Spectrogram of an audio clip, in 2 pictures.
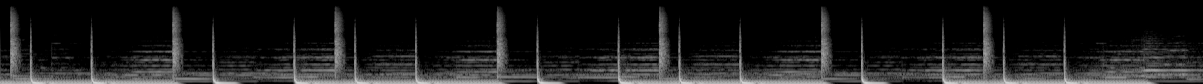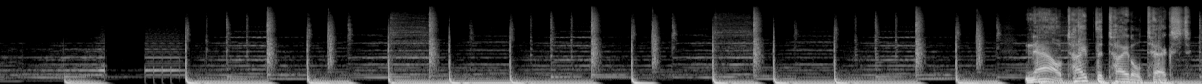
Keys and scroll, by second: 10.5 space.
